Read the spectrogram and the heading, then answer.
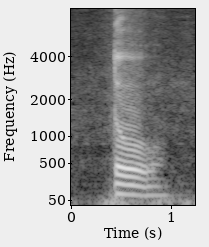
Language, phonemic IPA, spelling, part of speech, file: Hindi, /t̪oː/, तो, conjunction / interjection / particle, Hi-तो.ogg
- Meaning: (conjunction) then (in that case; at that time); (interjection) 1. well, so 2. so... 3. really, actually 4. just, at least 5. moreover, furthermore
